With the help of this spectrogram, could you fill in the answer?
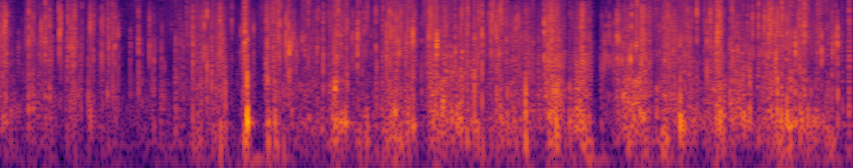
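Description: Long black nails scratch and fingers rub quickly across an orange plastic Temu mailer bag wrapped around a box. The result is a dense, continuous crinkling and scratching that is bright and hissy, with almost no low end and a few sharper crackles standing out.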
